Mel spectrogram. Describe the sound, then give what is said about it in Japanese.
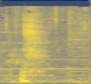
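A single short, muffled yap from a neighbor's small dog, rising briefly above a quiet background with no one talking. “もうちょっと余談ですがあの隣のうちの犬ちょっとキャンキャン吠えててもしかしたら音入ってるかもしれないですね すいません”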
